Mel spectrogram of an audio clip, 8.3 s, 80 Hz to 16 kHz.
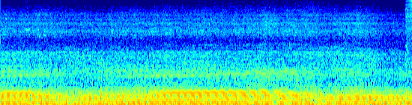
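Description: A Hyosung GTR250R motorcycle rides a rough, uneven road, its engine droning loud and close at a steady pitch that eases slightly near the end, under constant wind rush.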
